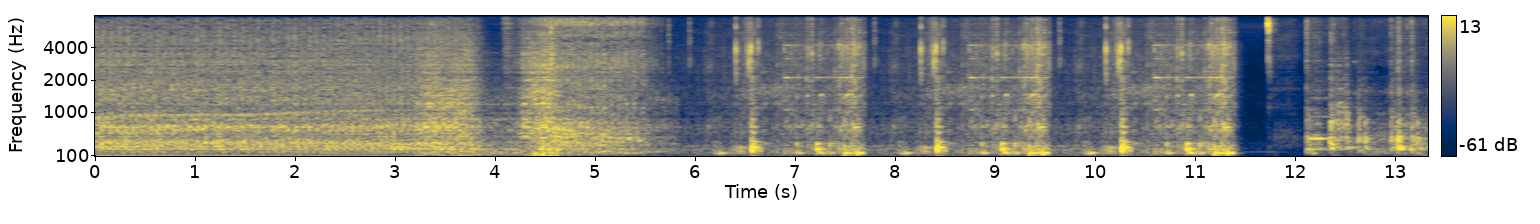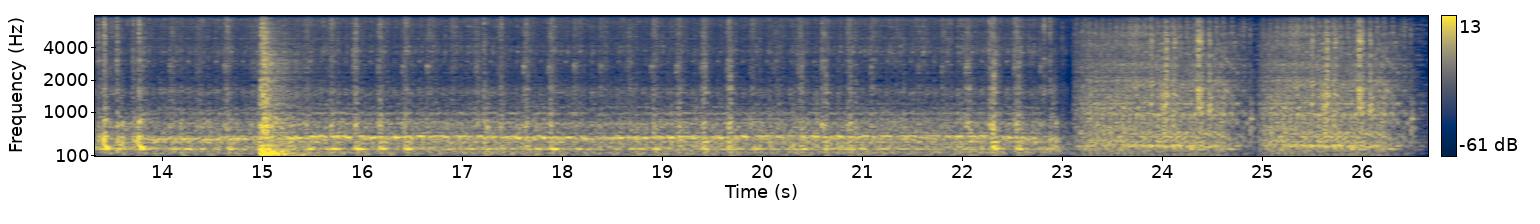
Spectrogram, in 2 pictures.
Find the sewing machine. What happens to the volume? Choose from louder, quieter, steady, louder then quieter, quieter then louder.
steady.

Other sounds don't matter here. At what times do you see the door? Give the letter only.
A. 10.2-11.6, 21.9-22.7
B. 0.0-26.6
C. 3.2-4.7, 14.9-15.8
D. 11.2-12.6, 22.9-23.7
C.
